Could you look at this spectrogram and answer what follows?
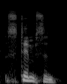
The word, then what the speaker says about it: Stimpson: Tim Simpson. Oh, I always get his name wrong. – Stimpson. – That's it. Tim Stimpson. There always seems like too many T's in his name.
